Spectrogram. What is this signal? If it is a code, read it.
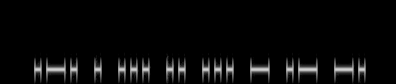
Morse code, heard as a keyed tone, about 20 wpm, 700 Hz. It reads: RESISTAN
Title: Build A Word - 4 Letters At A Time - 10-Letter Words - 20wpm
